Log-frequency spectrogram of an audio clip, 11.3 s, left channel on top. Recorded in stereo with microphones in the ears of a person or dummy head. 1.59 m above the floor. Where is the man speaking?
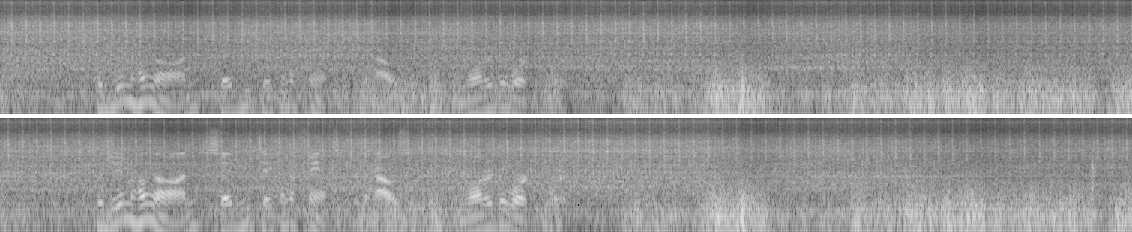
75° right (ahead or behind).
